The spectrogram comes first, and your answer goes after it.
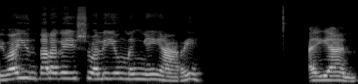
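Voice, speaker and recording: Here a woman uses a raised, projected voice, pitched high. Her tone is animated, with ordinary pitch variation. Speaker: live stream host. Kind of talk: livestream shout-outs.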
